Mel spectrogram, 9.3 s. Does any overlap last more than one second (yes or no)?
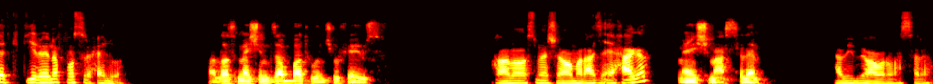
no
